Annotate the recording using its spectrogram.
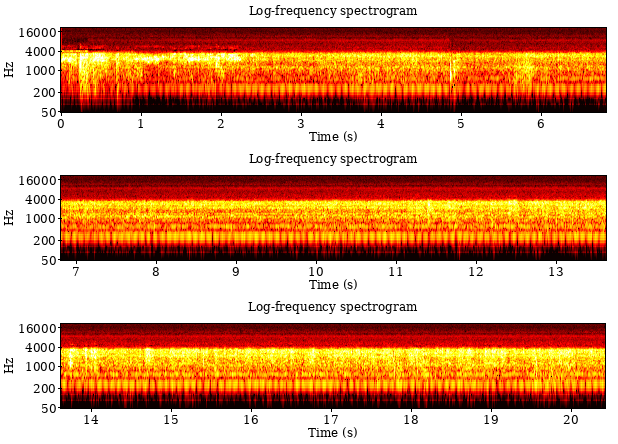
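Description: Steady hum and hiss of an open spacewalk radio audio channel, with a constant low droning tone and a few faint clicks.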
